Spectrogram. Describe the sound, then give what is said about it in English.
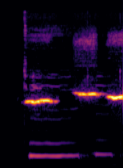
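A short, clear whistled melody of four notes, stepping up and down in pitch, fairly loud, with no talking over it. “It's also the first four notes are also what's her name? The Rue whistle from the Hunger Games in the movie.”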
